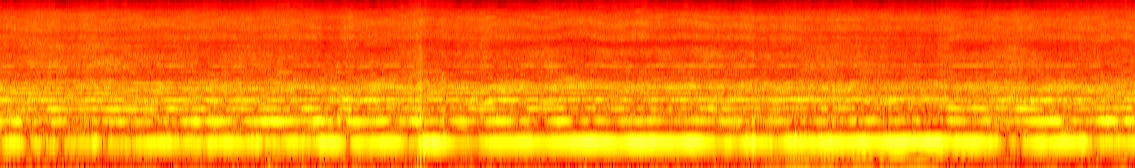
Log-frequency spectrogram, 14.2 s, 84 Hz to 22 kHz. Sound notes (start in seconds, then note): 0.6 sanding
